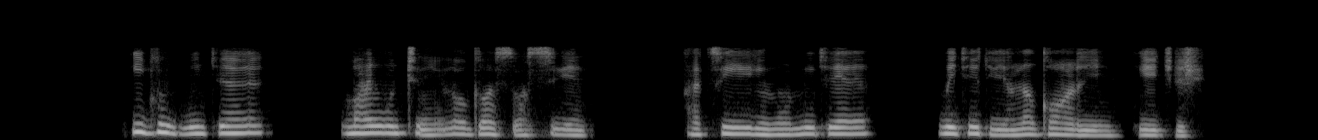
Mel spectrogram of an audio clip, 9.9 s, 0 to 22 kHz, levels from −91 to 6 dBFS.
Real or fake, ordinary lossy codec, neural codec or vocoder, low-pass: fake; none; codec, 16 kHz, 1 kbps, FunCodec, trained on Chinese and English, 50 frames a second; 5.4 kHz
